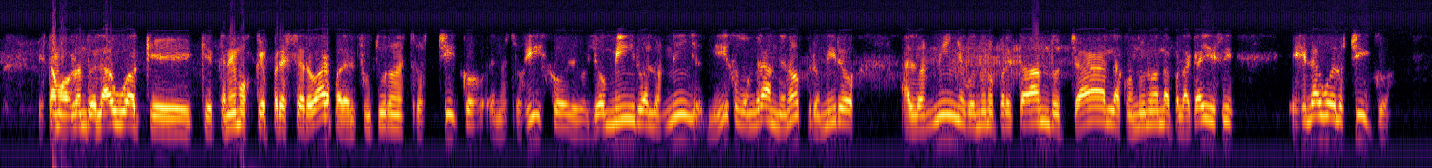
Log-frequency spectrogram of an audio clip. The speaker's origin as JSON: {"language": "Spanish", "town": "San Carlos", "region": "Mendoza", "country": "Argentina", "said": "Yo no creo que mi pueblo, yo soy de San Carlos, ¿no?"}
